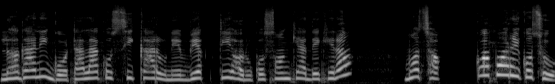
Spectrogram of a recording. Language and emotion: Nepali, surprised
